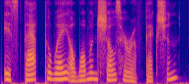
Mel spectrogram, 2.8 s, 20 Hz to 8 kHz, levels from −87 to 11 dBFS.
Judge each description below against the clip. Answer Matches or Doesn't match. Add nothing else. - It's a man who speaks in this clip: Doesn't match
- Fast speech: Doesn't match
